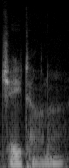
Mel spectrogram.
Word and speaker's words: Jaytana: Of course, my last review of Jaytana, which is how you say it, Jaytana, I'm pretty sure I said Jaytana, the entire review. I've known her for about 2 years, and I've been saying it wrong the entire time, so go figure.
